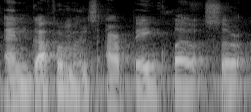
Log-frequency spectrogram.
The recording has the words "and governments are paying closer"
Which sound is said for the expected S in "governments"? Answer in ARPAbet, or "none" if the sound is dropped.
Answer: S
